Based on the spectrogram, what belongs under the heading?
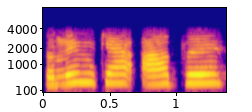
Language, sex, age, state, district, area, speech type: Hindi, female, 30-45, Uttar Pradesh, Sonbhadra, rural, conversation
